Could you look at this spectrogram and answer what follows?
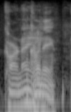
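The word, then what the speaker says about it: Carné: And of course, we need to talk about Marcel Carnet. – Carnet. Yeah. – Who has been forgotten? You know, I think that's fair to say. – Carnet was up there.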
